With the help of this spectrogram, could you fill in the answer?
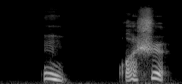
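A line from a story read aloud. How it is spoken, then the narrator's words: Quiet question. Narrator (Chinese): 小声的问道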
